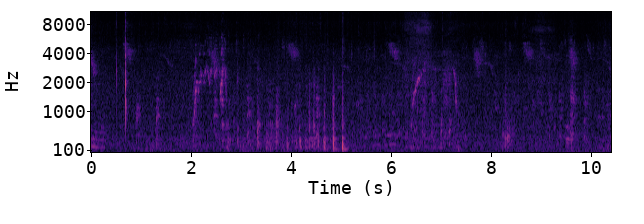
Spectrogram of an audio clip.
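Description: Domestic geese calling faintly now and then, with scattered sharp clicks and shuffling.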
